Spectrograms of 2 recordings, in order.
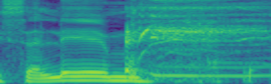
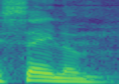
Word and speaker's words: Salem: Some people don't know how to pronounce it. They say Salem, all of that stuff. But yeah, Salem.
